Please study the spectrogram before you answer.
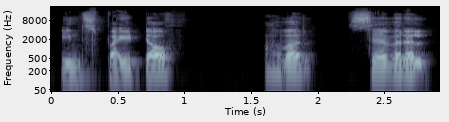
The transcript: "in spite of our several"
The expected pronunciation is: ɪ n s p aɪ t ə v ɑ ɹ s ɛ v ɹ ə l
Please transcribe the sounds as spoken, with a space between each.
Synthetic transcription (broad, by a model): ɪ n s p aɪ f ə v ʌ ɹ s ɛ v ɹ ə l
